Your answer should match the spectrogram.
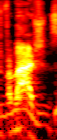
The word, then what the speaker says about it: Villages: boet and boet Villages it looks like Villages well it it is Villages but in French it's vages wow okay so anyway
